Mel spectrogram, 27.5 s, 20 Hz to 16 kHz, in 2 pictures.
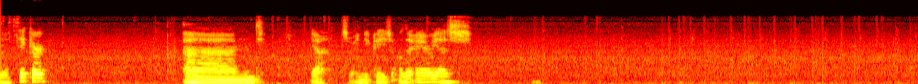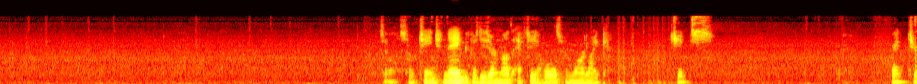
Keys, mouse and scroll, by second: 0.9-2.3 middle drag, 2.6 scroll down 2, 3.3-3.7 scroll down 2, 3.9 shift+middle click, 4.3 middle click, 4.9 shift+middle click, 5.2-5.7 scroll up 4, 6.4-9.0 drag, 9.2-9.6 scroll down 4, 10.0 shift+middle click, 10.3 middle click, 11.0 shift+middle click, 11.4 middle click, 11.9 shift+middle click, 12.3 middle click, 12.9 shift+middle click, 13.4-14.1 scroll up 6, 14.2 middle click, 15.1-16.8 drag, 17.5-19.3 drag, 20.2 click, 20.4-27.5 drag.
